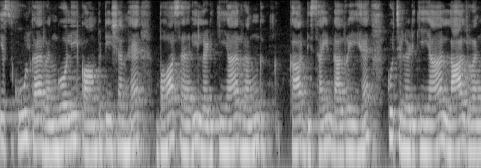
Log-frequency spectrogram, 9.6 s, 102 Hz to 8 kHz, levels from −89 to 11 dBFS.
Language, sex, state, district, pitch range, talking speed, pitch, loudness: Hindi, female, Uttar Pradesh, Jyotiba Phule Nagar, 160-180 Hz, 120 wpm, 165 Hz, -14 LUFS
